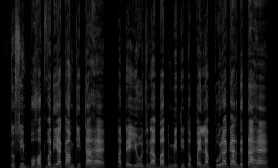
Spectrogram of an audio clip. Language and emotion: Punjabi, happy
